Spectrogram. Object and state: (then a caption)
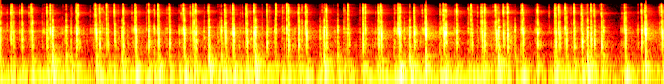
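Mechanical keyboard with plastic keycaps. Fingertips and medium-length nails type rapidly on a cream, full-size mechanical keyboard with plastic keycaps on a solid plastic case. A fast, steady stream of sharp, bright clacks comes through with very little low end, and each keystroke cuts off almost instantly.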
